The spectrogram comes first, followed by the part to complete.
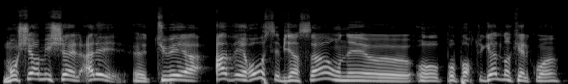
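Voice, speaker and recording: A male radio host interviewing a caller, asking brisk, friendly questions. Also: high voice.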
